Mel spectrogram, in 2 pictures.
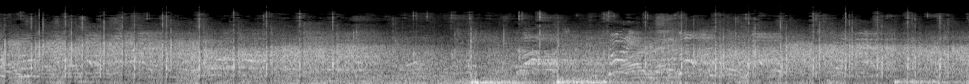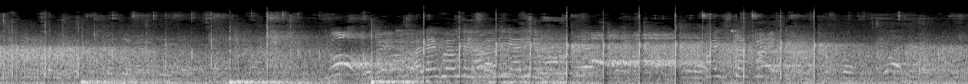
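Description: A ping pong ball clicks sharply back and forth off paddles and the table.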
